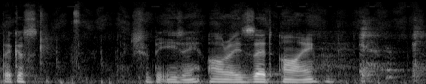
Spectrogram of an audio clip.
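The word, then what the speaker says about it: Razi: his name up because it should be easy R A zi R A zi in this part of the world he had a again a Latin name whether he knew it or not razes which they thought was easier to pronounce than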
